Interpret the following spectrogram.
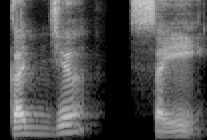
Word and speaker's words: कज्जसये: कज्जसये, आधा ज पूरा ज, कज्जसये।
